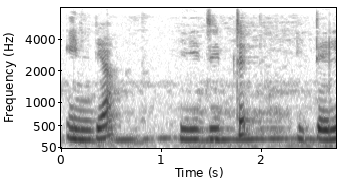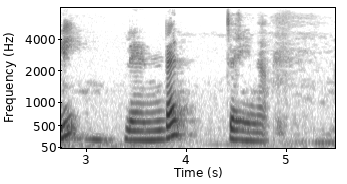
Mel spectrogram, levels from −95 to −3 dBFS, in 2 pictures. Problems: low volume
